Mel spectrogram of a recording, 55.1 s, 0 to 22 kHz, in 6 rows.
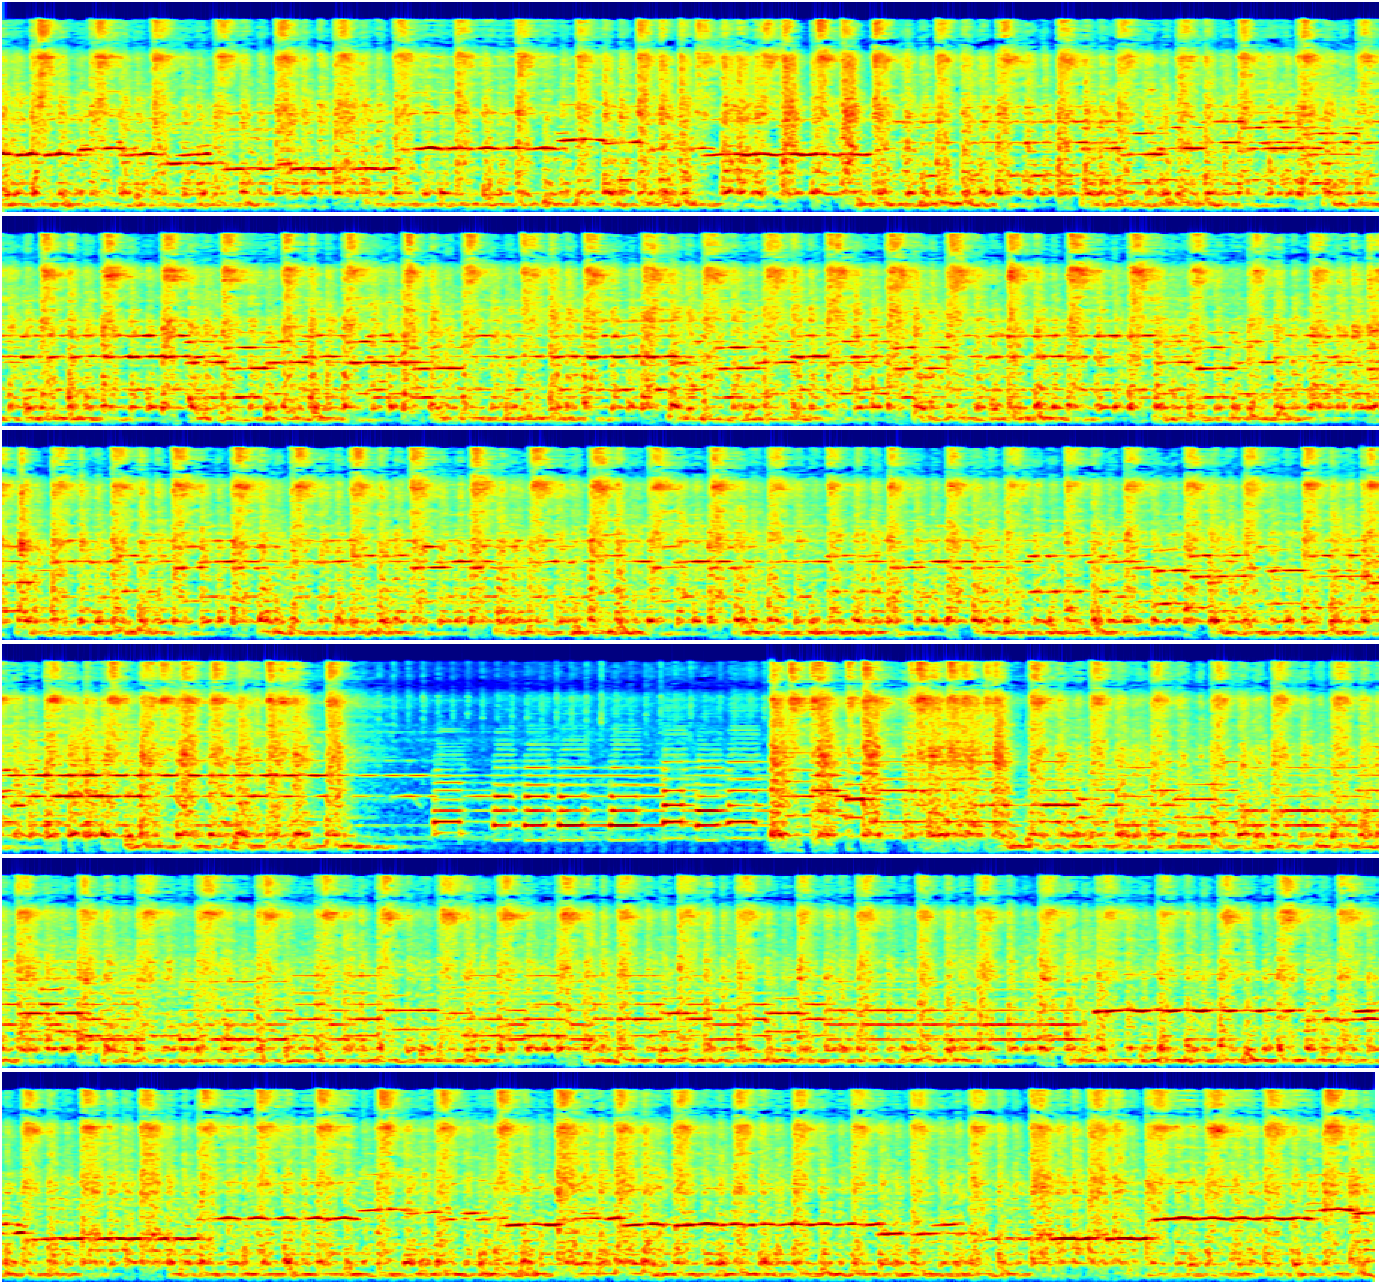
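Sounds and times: fast drum roll: 0:00.0 - 0:30.3, 0:32.6 - 0:55.0
high melody of held notes: 0:00.0 - 0:55.0.

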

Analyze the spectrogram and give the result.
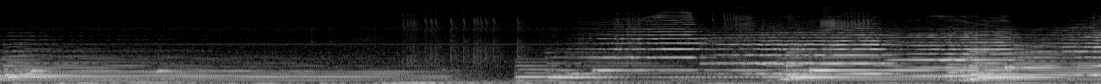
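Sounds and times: violin and piano chamber music: 0:00.0 - 0:11.0.

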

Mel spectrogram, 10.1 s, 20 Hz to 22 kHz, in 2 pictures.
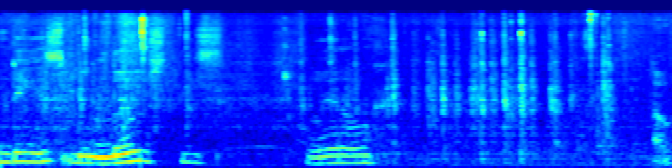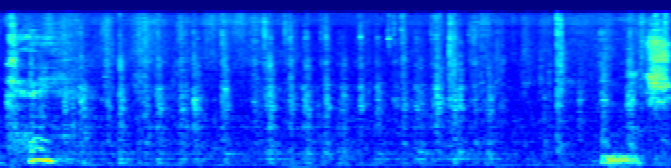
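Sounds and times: fingers clicking and scraping wire: 0:00.0 - 0:10.0.

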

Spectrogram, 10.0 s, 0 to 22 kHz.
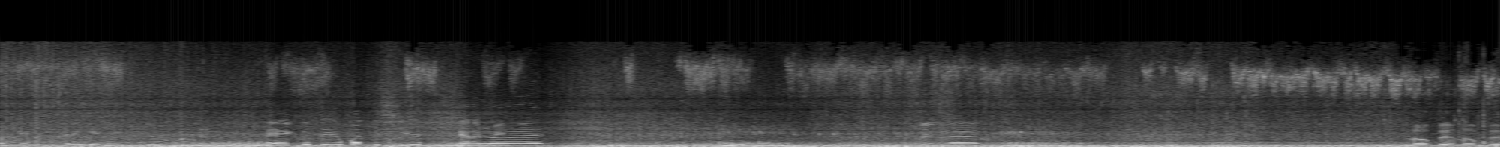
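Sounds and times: pickup truck engine passing: 0:00.0 - 0:10.0.

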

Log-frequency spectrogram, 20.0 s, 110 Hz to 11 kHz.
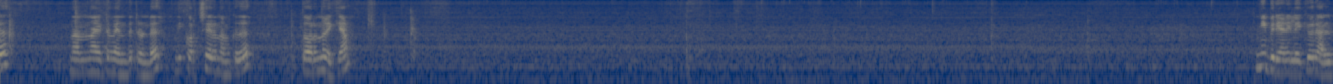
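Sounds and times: wooden spatula stirring rice: 0:03.8 - 0:07.0, 0:09.7 - 0:15.0.

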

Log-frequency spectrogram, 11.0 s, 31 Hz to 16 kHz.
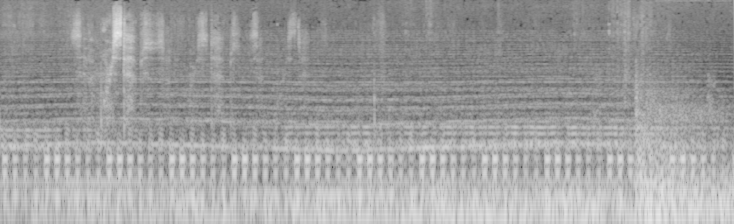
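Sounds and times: fast even pulse: 0:00.0 - 0:11.0
tense low throbbing drone: 0:00.0 - 0:11.0.

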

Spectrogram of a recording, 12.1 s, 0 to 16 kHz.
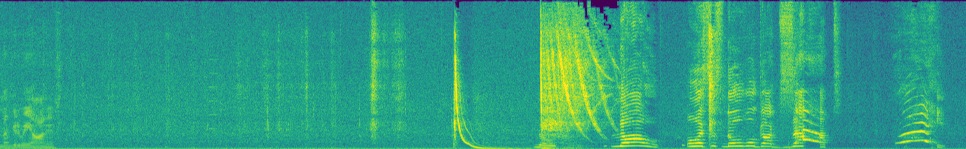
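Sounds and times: cartoon zap falling whistle: 0:05.7 - 0:08.0
low steady hum: 0:05.7 - 0:08.2.

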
